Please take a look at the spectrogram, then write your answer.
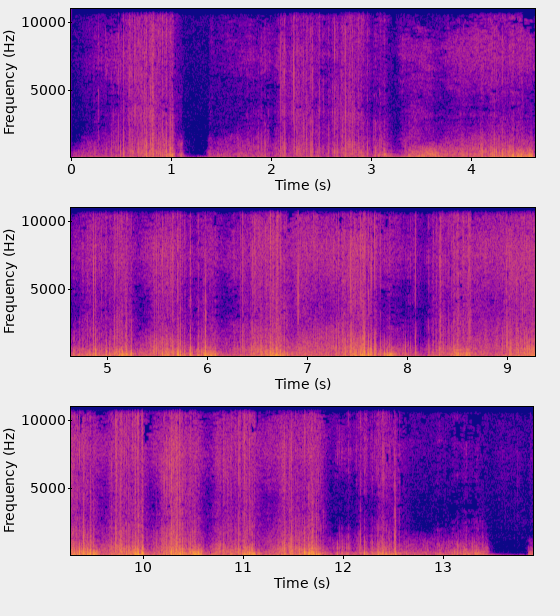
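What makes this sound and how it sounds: Long decorated acrylic nails scratch and rub across a dark foam windscreen covering the head of a large silver desktop microphone, with both hands working on the soft, hollow-mounted foam. The result is a continuous, dense, low-heavy rustling and scraping with swelling bursts and brief near-silent gaps, dropping out around one second in and again at the end.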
